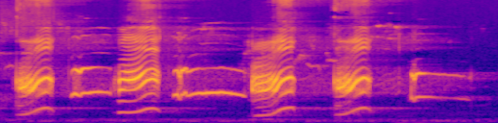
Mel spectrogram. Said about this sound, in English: This is Joey, my parrot.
